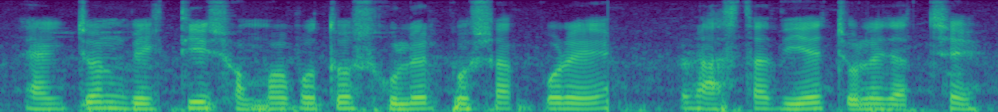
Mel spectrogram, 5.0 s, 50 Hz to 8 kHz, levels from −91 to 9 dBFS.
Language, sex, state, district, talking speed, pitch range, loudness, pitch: Bengali, male, West Bengal, Alipurduar, 120 wpm, 140-150 Hz, -16 LUFS, 145 Hz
